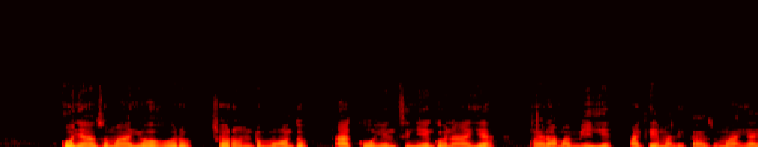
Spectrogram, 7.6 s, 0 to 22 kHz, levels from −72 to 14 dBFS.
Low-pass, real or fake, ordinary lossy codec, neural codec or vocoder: 9.9 kHz; real; none; none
